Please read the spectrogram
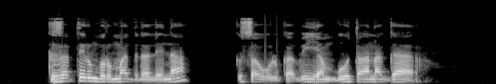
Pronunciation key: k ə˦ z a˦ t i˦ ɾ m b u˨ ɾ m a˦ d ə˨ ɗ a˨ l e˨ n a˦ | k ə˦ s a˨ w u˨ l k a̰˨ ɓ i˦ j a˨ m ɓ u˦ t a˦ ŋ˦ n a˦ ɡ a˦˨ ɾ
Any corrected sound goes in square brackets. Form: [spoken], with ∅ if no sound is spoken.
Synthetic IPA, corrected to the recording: k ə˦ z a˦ t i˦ ɾ m b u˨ ɾ m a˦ d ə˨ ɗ a˨ l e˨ n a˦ | k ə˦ s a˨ w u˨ l k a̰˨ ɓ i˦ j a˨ m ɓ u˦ t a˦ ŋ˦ n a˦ ɡ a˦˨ ɾ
